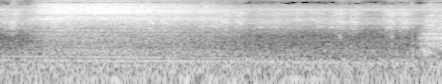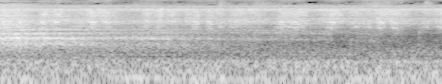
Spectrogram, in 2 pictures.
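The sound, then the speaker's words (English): A slow exhaled breath during a guided relaxation: a long, soft, airy hiss that swells at the start and then continues steadily and faintly to the end. “Allow yourself another full and beautiful breath, letting it go without pushing the air out too hard.”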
